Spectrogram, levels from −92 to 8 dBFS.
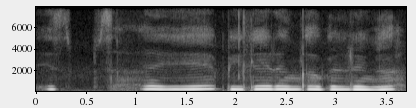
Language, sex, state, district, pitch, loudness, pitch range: Hindi, female, Bihar, Patna, 265 Hz, -12 LUFS, 260-275 Hz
